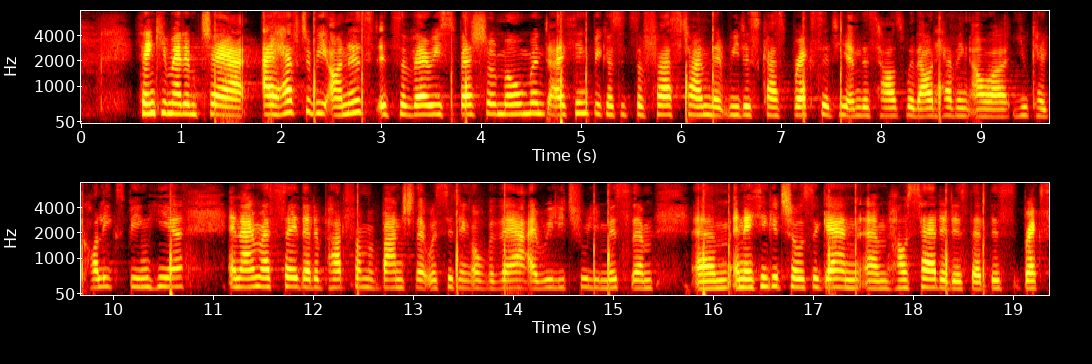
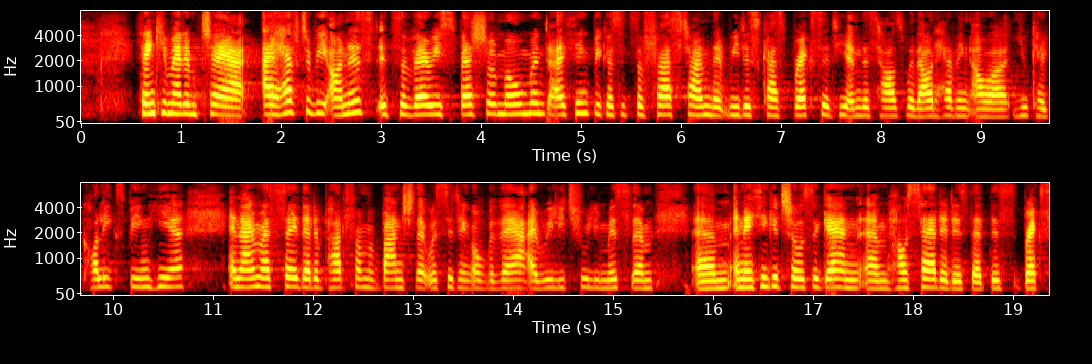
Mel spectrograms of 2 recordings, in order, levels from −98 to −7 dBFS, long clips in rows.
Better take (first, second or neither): second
